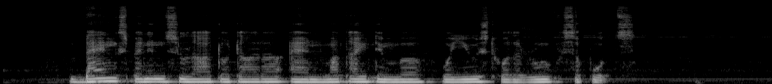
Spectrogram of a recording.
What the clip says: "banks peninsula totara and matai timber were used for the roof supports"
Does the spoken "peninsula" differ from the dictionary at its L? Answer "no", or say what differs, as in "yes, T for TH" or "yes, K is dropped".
no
